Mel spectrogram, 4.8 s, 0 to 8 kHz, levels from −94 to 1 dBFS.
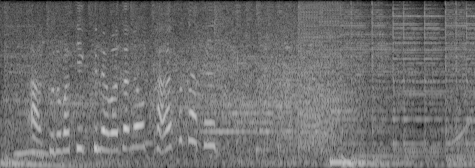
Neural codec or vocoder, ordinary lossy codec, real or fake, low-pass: none; none; real; none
